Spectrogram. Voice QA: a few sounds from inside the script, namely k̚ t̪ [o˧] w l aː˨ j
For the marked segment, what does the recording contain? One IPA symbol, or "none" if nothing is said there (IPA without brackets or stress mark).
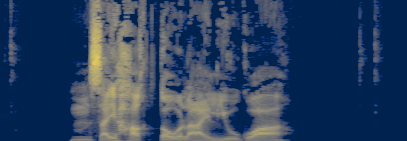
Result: o˧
